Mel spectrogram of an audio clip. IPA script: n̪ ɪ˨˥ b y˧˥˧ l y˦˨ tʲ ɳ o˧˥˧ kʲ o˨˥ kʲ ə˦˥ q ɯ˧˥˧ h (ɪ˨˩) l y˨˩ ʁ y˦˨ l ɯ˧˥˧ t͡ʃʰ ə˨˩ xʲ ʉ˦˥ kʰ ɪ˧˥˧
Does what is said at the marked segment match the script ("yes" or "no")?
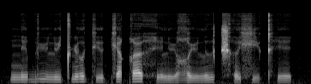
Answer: no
